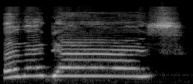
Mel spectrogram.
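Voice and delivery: very high, drawn-out battle call; hammed-up hero rally cry; Avengers rallying yell. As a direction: call the team to arms, stretching it out. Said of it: "when you yell".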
